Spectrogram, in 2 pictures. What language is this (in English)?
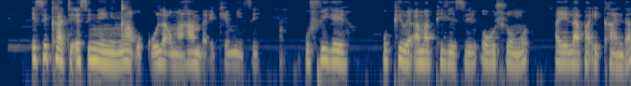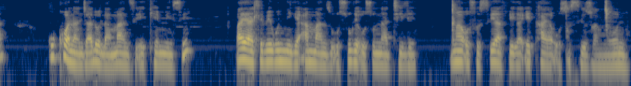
North Ndebele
